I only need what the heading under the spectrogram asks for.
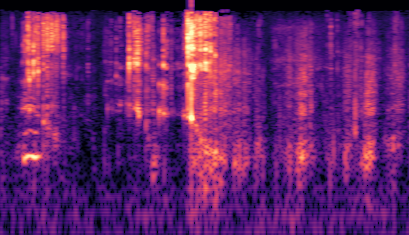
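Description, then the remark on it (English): Loud, crisp crunching of fish-flavoured chips, one each, being bitten and chewed, with a sharp snap near the middle followed by a run of smaller irregular crackles as the chewing continues. No one speaks. “Maybe can we grab a chip each and do a little cheers and give us a go?”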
